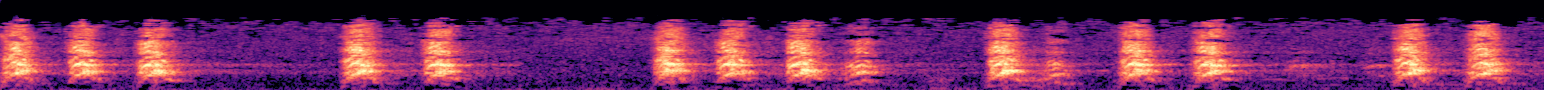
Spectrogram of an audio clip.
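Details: Angry dogs barking in rapid clusters of two to four sharp barks, with short breaks between the clusters and a steady, forceful delivery.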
